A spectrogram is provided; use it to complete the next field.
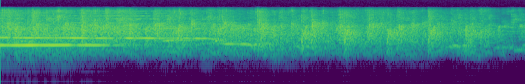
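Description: A church audience applauds steadily during a sermon, a dense wash of many hands clapping at once that holds strong and then thins slightly toward the end, with no voices standing out.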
